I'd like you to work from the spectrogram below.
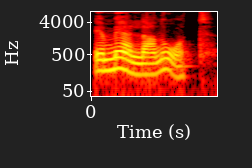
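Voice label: "emellanåt", Swedish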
